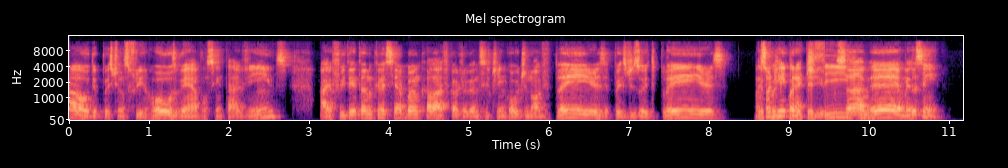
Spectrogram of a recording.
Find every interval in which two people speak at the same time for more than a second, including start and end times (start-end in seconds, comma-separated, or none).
8.6-10.1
